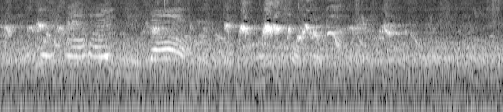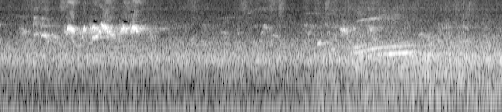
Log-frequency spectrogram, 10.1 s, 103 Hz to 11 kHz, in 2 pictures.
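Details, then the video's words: Red-whiskered Bulbul, January 2021, giving bright, liquid chirps and short warbled phrases in irregular bursts, over a steady hum of background noise and faint voices. "紅耳鵯 Red-whiskered Bulbul"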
